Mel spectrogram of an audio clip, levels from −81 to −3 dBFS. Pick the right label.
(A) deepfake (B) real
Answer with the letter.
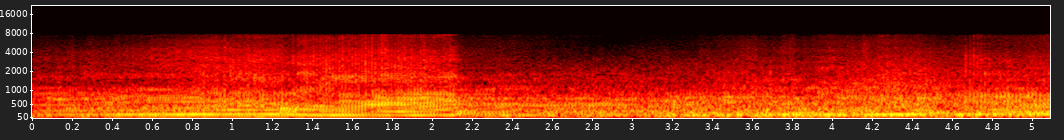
A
